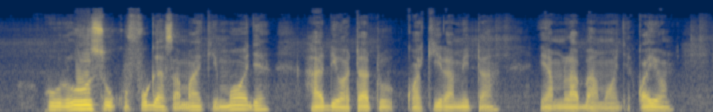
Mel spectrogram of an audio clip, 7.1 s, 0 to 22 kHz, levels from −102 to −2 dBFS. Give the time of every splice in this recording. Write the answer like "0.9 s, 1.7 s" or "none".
none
